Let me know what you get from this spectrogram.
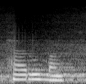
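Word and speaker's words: حَرُمَ: Yang pertama tadi kamu bacanya maning takodo wudhuuhu haroma atau haruma? Haruma. Hah? Haruma. Haruma itu berarti sulasi mujarad yang bab ke yang berwazan fa'ula.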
